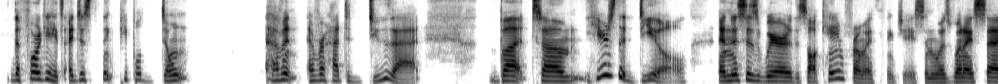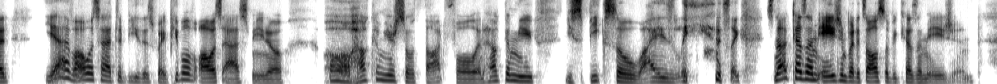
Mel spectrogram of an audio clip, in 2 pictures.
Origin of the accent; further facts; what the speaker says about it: Canada; me being a Canadian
